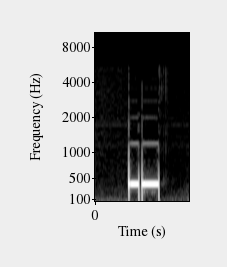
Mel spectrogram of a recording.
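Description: A telephone busy signal after a call drops: two steady, mid-pitched tone bursts in close succession, the second longer than the first, with no voices.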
